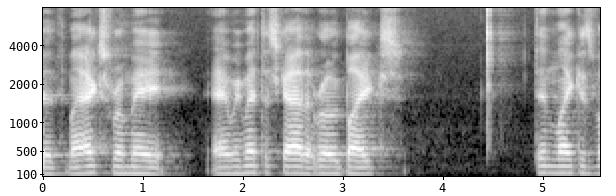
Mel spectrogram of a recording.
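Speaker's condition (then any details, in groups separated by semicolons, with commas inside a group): Cerebral palsy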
